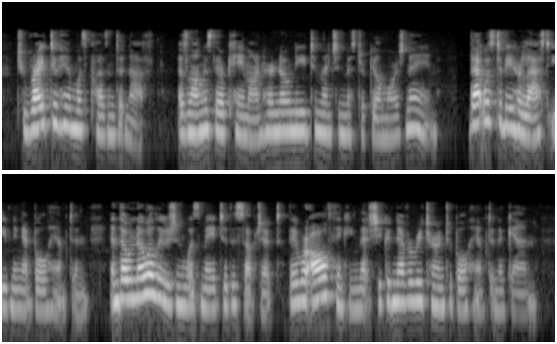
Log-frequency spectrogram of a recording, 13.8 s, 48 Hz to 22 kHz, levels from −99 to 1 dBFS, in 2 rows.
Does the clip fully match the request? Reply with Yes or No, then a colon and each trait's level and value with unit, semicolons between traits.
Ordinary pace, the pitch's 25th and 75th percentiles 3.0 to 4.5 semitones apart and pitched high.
No: fast, 220 wpm; average, 3.6 semitones; high, 195 Hz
